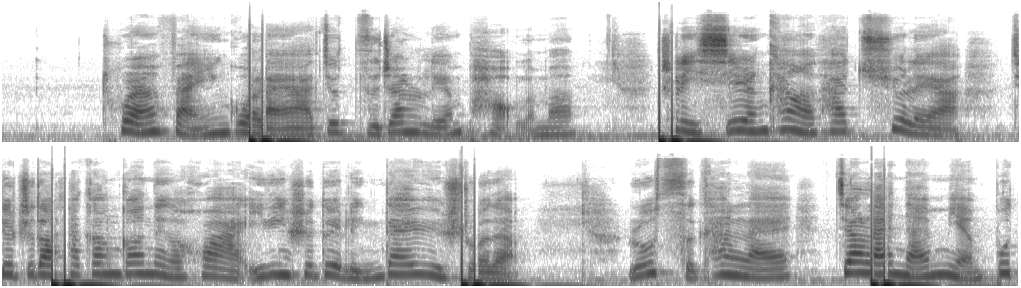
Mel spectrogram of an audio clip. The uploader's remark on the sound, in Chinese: 新换了话筒，本期杂音似乎很严重，可能是我太心急一边充电一遍录音导致的。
